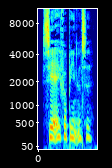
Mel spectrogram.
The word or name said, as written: serieforbindelse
